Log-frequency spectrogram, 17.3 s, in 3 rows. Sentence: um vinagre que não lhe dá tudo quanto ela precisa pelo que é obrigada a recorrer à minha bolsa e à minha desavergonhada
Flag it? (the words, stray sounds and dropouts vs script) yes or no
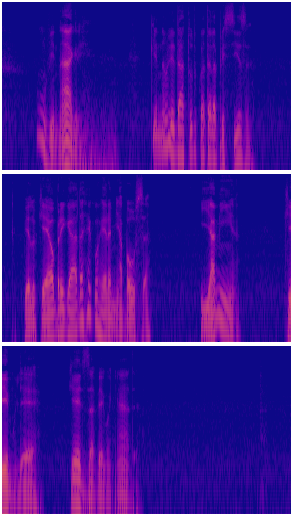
yes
